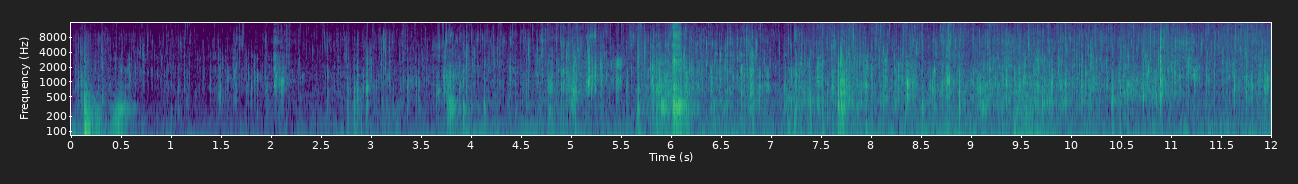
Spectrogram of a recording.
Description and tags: Pumpmkin Guts 1
Pumpkin Guts Squish
guts, pumpkin, squish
